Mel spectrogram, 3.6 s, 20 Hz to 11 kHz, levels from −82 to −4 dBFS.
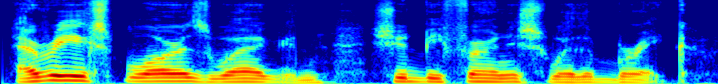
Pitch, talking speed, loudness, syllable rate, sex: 125 Hz, 150 wpm, -17 LUFS, 5.1 syllables/s, male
